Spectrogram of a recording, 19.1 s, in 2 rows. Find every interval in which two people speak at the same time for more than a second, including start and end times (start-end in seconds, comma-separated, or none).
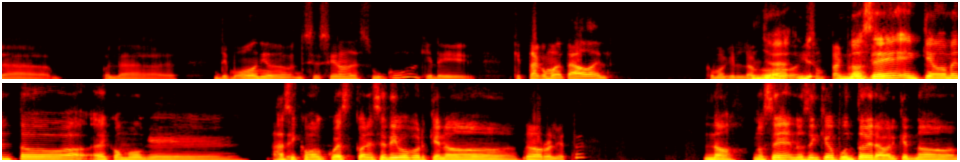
7.5-9.0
